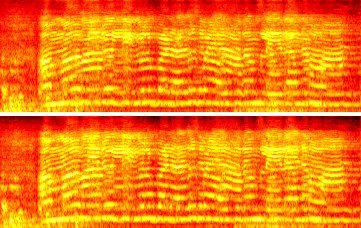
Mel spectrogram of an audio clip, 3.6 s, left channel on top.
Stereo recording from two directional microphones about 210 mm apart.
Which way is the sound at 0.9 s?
45° right (ahead or behind).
